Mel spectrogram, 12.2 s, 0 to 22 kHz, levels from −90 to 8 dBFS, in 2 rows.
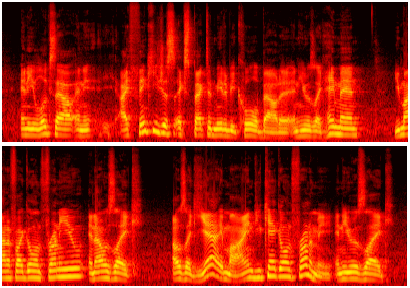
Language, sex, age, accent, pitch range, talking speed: English, male, 20-39, American, 145-200 Hz, 260 wpm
